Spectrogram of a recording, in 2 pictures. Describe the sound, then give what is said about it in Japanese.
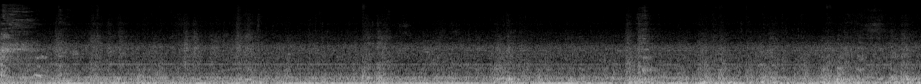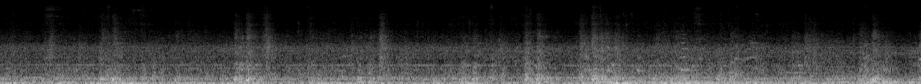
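A steady, heavy low rumble of a train running along the rails as it approaches Funamachi station, with faint rhythmic clacks and a constant mechanical hum throughout, no clear talking over it. “ありがとうございました。まもなく船町です。出口は右側です。ドアは半自動です。”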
